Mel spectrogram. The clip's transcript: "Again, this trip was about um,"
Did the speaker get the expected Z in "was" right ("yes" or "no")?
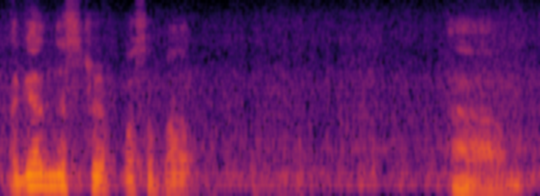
no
